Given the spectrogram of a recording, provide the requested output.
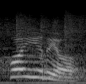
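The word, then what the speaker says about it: Chairil: Makanya ada namanya Kohairil Anwar tapi pakainya ch dibacanya ko kho koiril.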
